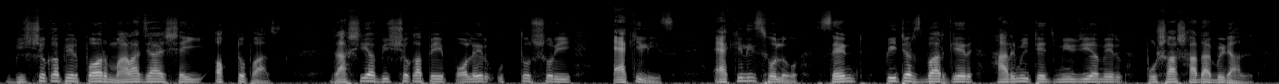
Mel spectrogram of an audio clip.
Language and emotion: Bengali, neutral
